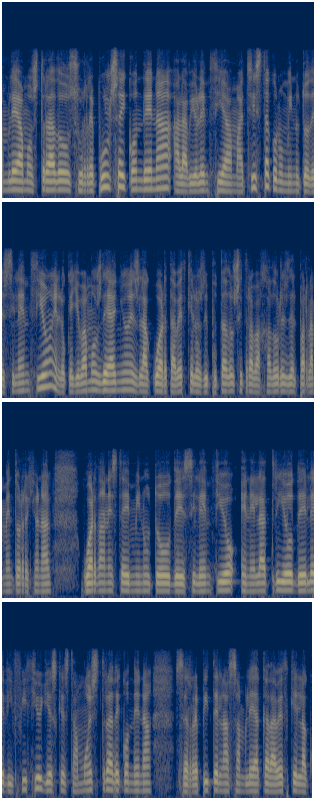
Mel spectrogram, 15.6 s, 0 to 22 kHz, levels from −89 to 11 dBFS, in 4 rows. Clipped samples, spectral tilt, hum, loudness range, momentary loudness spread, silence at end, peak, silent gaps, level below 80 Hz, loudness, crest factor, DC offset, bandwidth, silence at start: under 0.1%; -4.5 dB/octave; none; 3 LU; 7 LU; 0.05 s; -6 dBFS; none; -64 dBFS; -27 LUFS; 20 dB; under 0.1%; 8.4 kHz; 0 s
